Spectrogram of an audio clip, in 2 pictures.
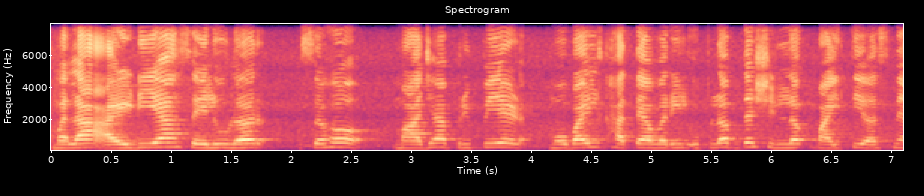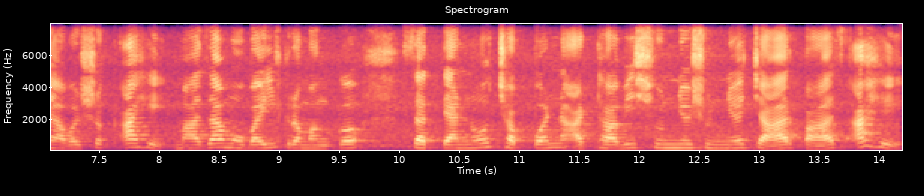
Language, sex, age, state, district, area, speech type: Marathi, female, 45-60, Maharashtra, Jalna, rural, read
